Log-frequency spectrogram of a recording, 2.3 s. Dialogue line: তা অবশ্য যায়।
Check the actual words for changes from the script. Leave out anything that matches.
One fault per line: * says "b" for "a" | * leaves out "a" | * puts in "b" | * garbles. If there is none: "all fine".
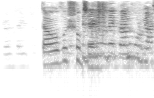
all fine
